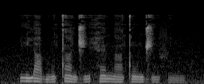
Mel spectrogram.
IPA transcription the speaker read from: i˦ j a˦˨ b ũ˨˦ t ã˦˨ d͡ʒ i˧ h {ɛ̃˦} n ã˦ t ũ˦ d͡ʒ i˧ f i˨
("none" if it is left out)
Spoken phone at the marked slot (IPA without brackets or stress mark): ɛ̃˦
